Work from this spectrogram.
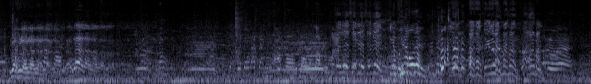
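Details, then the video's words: Rampaging bulls being unloaded from a truck, with deep harmonic moos rising and falling amid constant shouting and chatter from a crowd of people. "BANTENG NGAMUK TURUN TRUK"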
